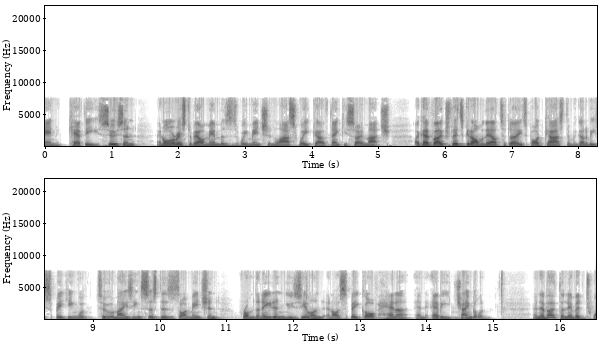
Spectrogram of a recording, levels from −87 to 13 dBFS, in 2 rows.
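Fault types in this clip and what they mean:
Resampler restarted on every block: each 10 ms block was converted from 48 kHz to 16 kHz alone. Edge errors make a 100 Hz buzz, heard only under speech.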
